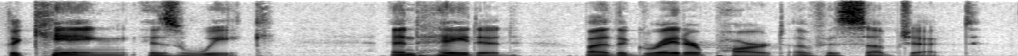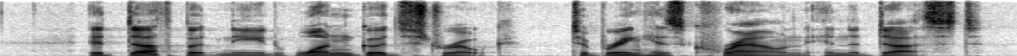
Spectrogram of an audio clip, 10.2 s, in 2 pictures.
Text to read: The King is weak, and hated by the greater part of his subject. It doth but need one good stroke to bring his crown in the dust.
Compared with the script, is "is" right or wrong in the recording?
right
